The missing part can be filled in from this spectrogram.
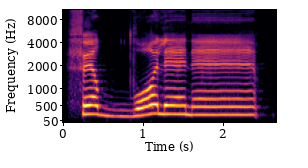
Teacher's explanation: اس کے بعد ہے لام، لام پہ فتحہ، سمپل ہے ایک حرکہ. نون پہ ہے فتحہ اور ساتھ ہے الف، تو ہم اس کو دو حرکہ کھینچیں گے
